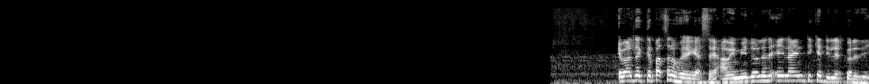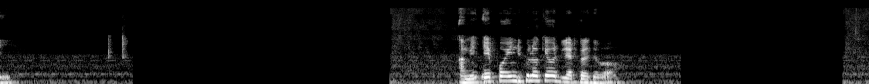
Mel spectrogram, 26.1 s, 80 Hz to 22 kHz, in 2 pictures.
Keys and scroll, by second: 0.9 Home, 12.8 Delete, 15.1 Return, 16.3 Delete, 19.2 Home.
